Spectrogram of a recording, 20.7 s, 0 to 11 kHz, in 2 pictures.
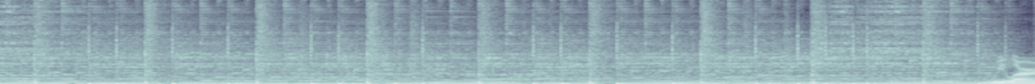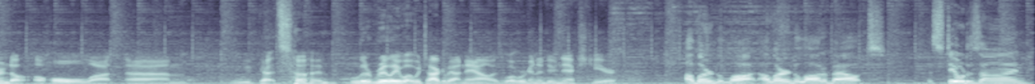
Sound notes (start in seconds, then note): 13.2 laughs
